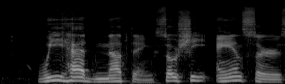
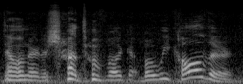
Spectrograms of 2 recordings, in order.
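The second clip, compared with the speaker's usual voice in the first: incredulous, higher-pitched laughing delivery; laughing while talking; 5 semitones higher, 3 dB louder than usual. Real, not acted. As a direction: voice climbing high through laughter. Cracks up at own story.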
